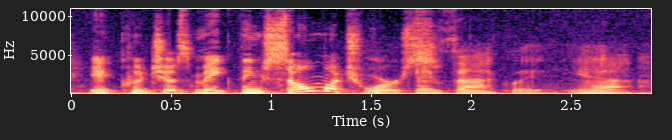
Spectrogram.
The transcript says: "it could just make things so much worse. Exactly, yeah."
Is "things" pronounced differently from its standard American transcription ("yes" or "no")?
no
